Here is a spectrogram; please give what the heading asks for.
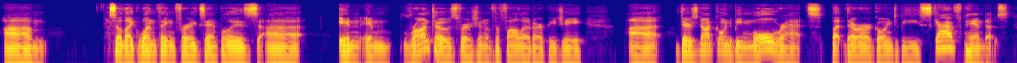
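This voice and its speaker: A man's voice: lowish voice, takes it slowly, a little mellow, no room sound. A man from Canada talking casually and informally as an interview guest, thinking aloud as he explains his creative work.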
